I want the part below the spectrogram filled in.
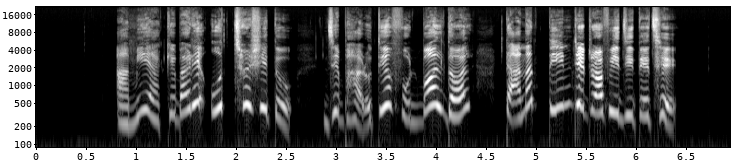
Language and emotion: Bengali, happy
